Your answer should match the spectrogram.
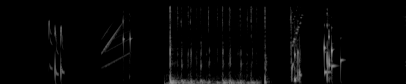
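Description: Cartoon sound effects for an animated logo intro: a pop, a quick rising chirp, a rapid run of keyboard-like clicks over a low rumble, then two more pops.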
